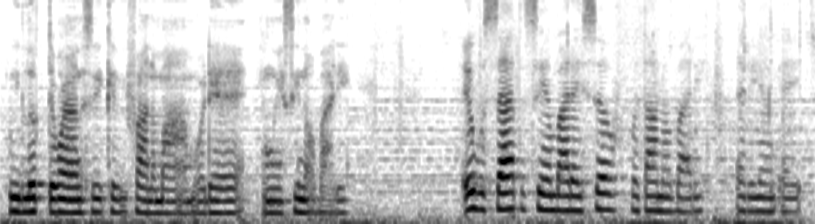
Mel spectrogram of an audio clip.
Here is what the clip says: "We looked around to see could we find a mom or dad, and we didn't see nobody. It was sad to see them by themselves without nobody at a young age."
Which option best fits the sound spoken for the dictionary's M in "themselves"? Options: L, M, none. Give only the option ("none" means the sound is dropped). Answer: none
